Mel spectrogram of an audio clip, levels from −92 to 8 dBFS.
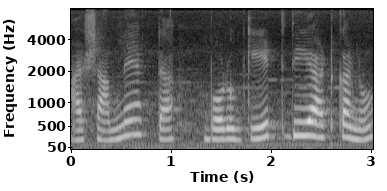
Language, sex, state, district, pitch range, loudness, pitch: Bengali, female, West Bengal, North 24 Parganas, 215-275 Hz, -18 LUFS, 230 Hz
